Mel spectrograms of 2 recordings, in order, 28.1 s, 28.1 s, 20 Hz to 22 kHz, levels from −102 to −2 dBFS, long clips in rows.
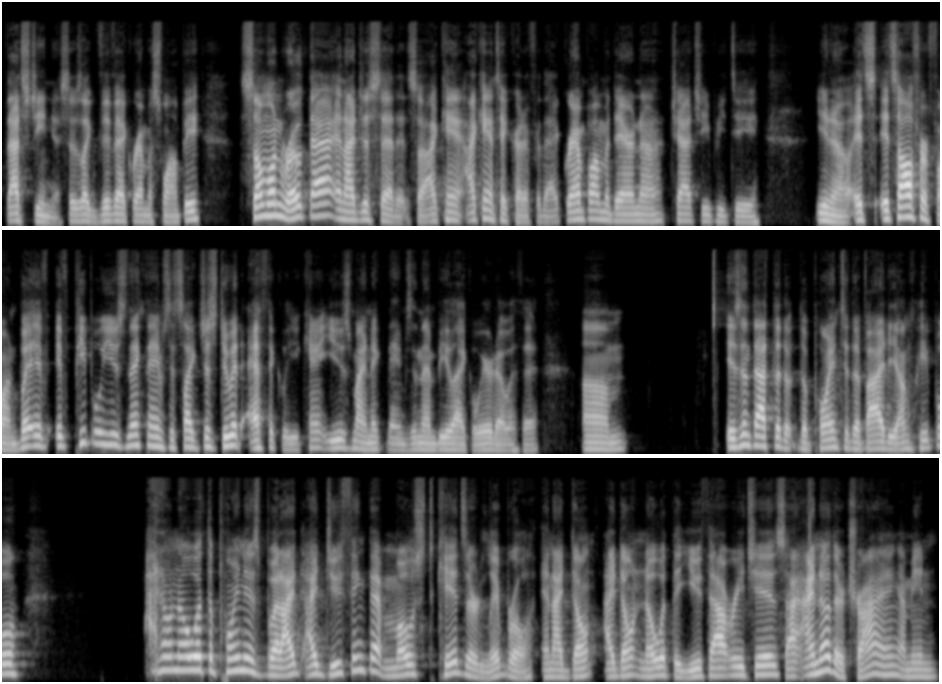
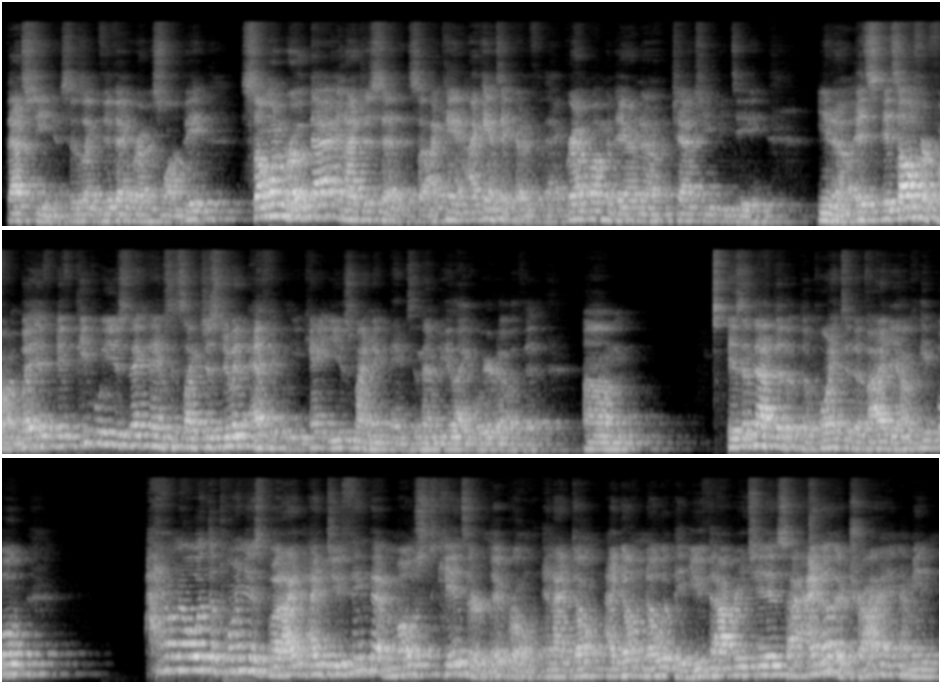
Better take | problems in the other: first | off-mic speech; far // room echo; noticeable; dies away in 0.6 s

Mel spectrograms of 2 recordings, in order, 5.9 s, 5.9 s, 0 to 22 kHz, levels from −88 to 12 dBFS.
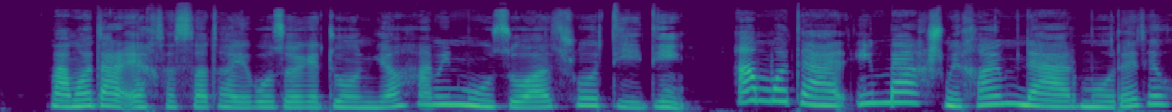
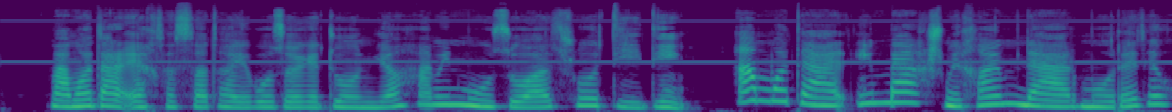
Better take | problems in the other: first | high-pitched whine; faint; throughout; 2.5 kHz, 25 dB below the speech

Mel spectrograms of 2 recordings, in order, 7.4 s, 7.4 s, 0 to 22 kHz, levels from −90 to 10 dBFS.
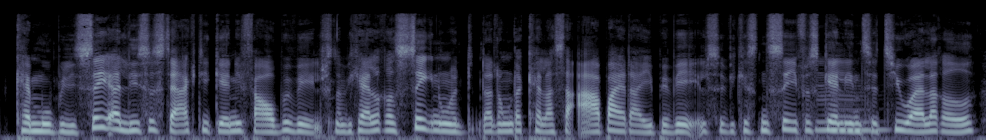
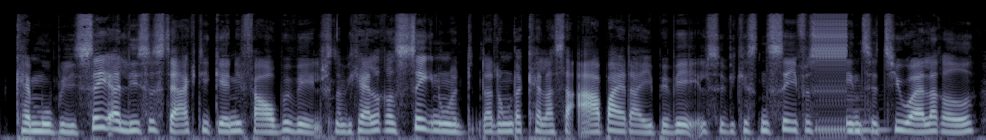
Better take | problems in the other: first | audio freezing; at 6 s

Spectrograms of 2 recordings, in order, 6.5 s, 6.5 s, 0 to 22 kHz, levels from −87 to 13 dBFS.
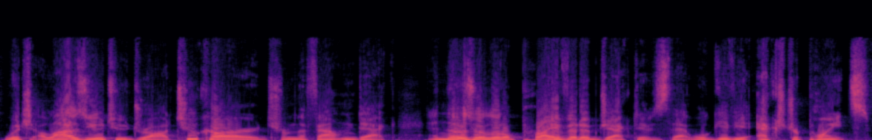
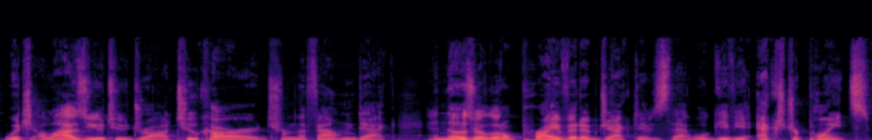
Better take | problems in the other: second | distortion; slight; 8% of the sound clipped

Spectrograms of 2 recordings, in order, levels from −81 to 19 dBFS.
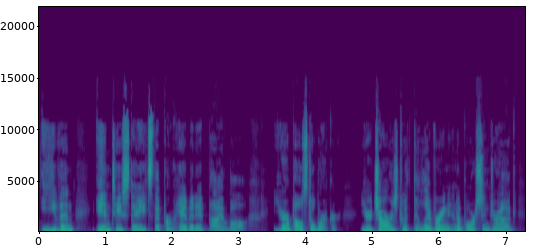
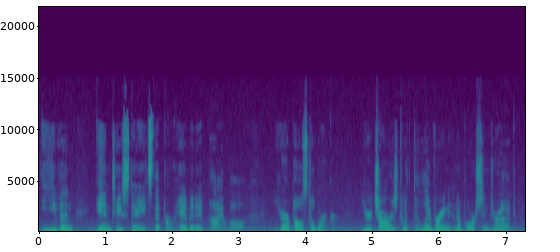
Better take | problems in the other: first | hiss; noticeable; throughout; 15 dB below the speech

